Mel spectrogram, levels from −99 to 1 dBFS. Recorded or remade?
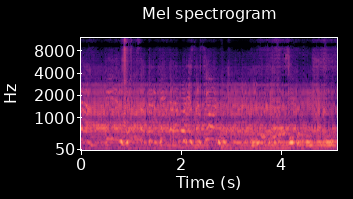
remade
